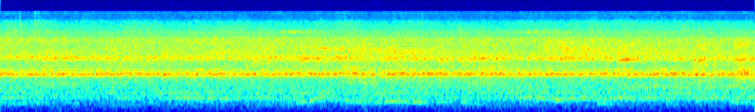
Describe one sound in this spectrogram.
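A train rolls steadily along the tracks with a constant rumble and whine.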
